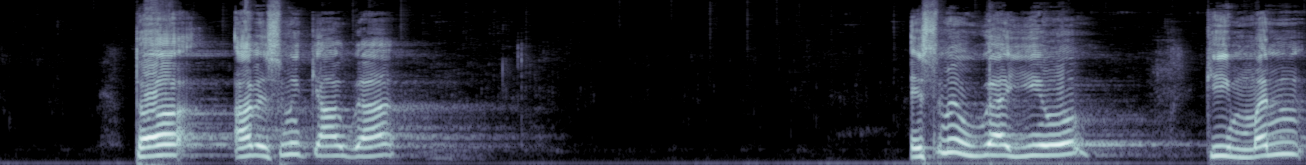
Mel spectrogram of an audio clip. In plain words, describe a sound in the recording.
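An elderly man speaks with animation into a microphone, in bursts with pauses.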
